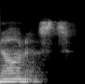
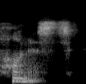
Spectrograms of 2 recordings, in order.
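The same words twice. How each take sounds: First: The word begins with a vowel, no h sound. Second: The word begins with an audible h sound. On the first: The speaker calls it right. "it's o" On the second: The speaker calls it wrong. "it's not honest"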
